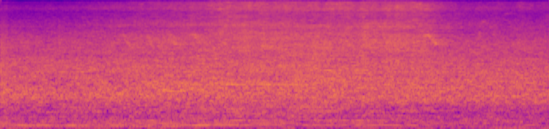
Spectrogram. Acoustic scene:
street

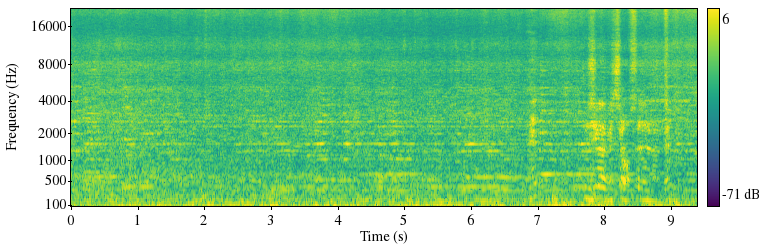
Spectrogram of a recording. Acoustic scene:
car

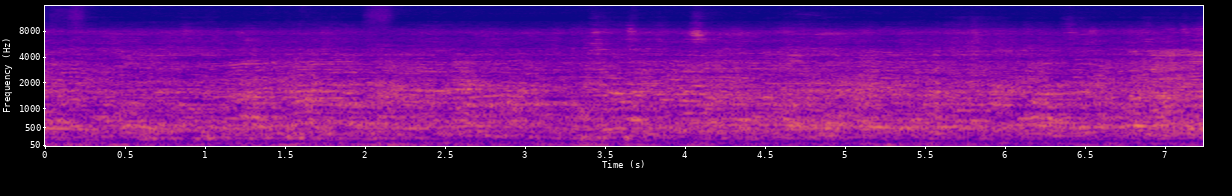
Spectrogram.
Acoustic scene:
cafe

